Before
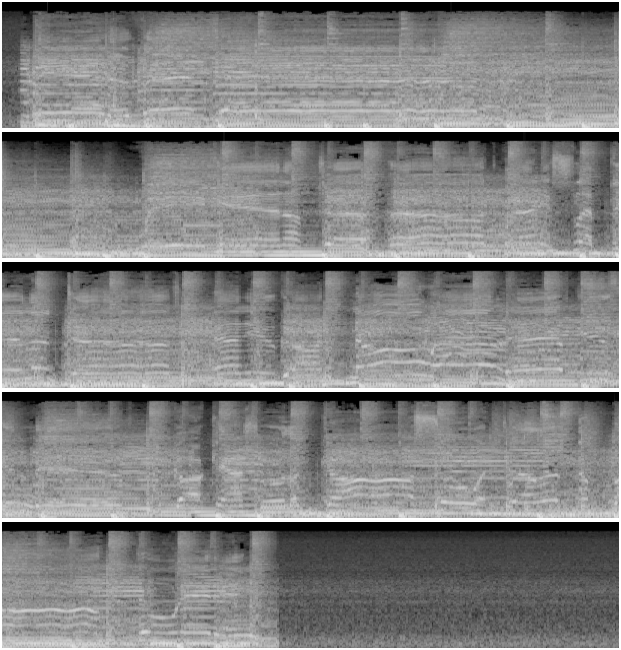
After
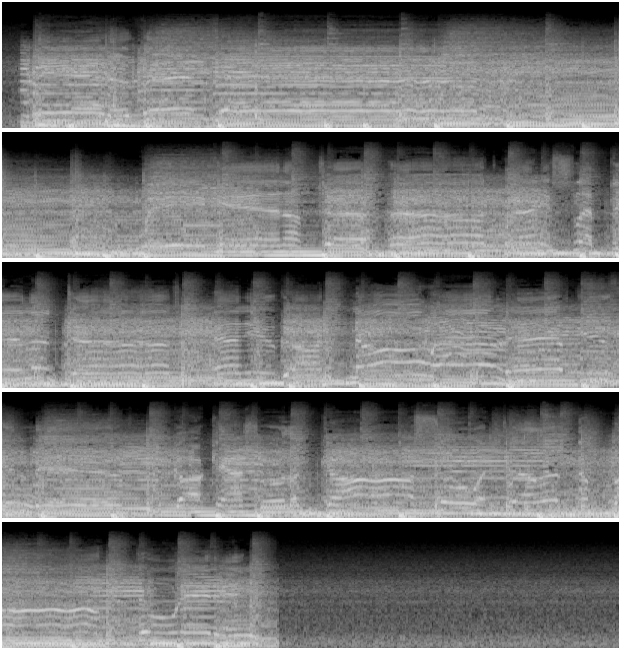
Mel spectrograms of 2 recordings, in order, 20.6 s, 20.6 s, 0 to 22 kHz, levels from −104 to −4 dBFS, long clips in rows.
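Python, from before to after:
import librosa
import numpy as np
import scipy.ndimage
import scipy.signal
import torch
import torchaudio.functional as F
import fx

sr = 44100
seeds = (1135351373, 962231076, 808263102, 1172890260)

y = scipy.signal.sosfilt(scipy.signal.butter(2, 3200.0, 'lowpass', fs=sr, output='sos'), x)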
